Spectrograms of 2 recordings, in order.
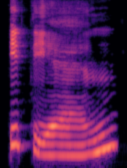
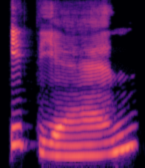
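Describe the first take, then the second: No difference in how they are said.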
